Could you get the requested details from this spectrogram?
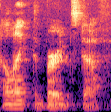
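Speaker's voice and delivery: low, soft, dead-straight deadpan voice.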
